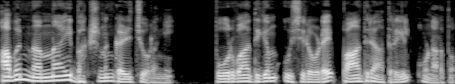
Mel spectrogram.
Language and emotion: Malayalam, neutral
